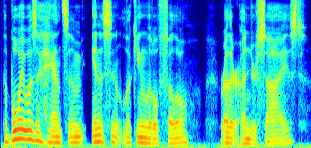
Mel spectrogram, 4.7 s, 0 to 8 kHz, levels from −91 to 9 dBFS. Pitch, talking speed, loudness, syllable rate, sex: 115 Hz, 140 wpm, -18 LUFS, 5.2 syllables/s, male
